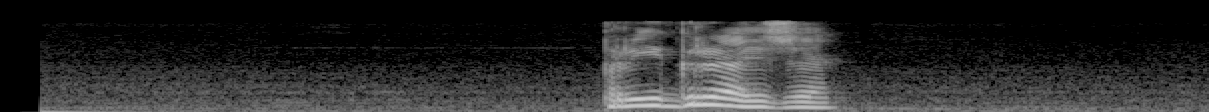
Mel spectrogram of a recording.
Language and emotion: Russian, angry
